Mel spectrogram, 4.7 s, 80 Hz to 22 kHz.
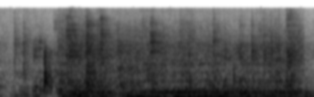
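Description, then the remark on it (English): An electric garage door at a suburban home in a new subdivision rolls up to reveal bicycles, with a steady motorized hum and rattling, clanking mechanical noise that continues throughout, moderately loud. “the electric door to the garage rolls up to reveal the bikes they trained on to cycle the 150-kilometre Otago rail trail together.”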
